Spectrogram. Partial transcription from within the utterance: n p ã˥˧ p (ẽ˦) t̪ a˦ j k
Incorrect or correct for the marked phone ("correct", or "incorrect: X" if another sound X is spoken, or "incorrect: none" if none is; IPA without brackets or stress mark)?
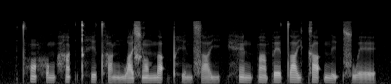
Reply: incorrect: e˦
